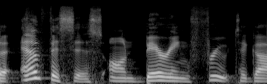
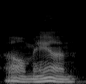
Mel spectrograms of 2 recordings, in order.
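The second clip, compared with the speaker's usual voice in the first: ordinary talk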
